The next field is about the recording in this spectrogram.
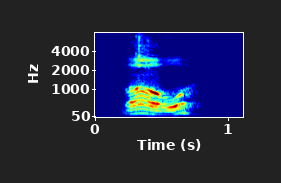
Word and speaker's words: Bow: In 2016, myself, Scott, who was on last week, and our friend Andy, we stayed at Andy's friend's flat in Bow. I was told that's how you pronounce it.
